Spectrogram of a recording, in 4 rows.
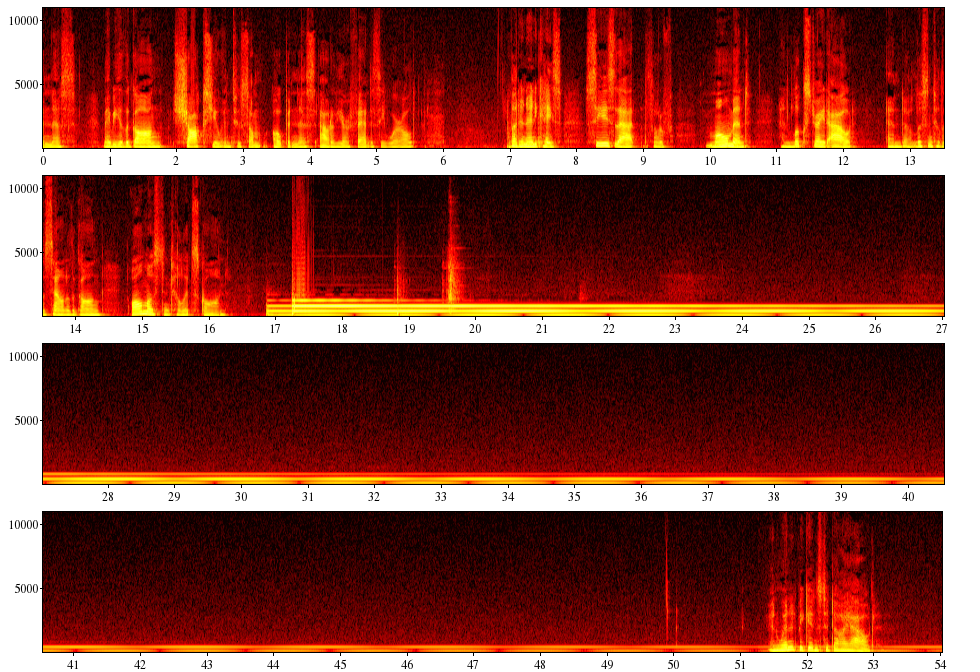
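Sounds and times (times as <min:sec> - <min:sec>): meditation gong ringing: 0:16.9 - 0:51.4.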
